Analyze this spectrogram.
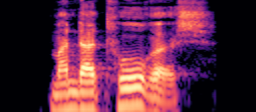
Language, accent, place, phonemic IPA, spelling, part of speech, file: German, Germany, Berlin, /mandaˈtoːʁɪʃ/, mandatorisch, adjective, De-mandatorisch.ogg
- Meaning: mandatory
